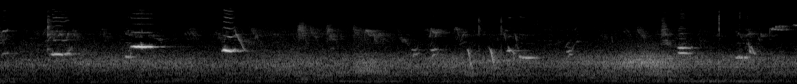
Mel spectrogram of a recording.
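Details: Male New Zealand bellbird (Anthornis melanura, korimako), endemic to New Zealand, in dawn song: clear, bell-like whistles and quick chirping notes every second or so over a steady background hum of other calls.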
